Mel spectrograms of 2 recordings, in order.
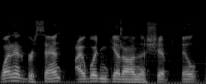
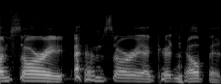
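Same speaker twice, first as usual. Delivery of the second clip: ordinary talk, nothing marked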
